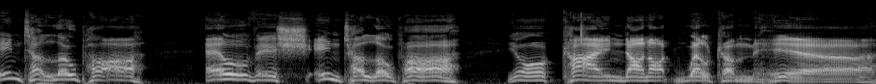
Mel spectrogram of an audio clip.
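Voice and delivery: angry spirit bellow, rasping, high, stretched out. Game master voicing a spirit that flares up at the players, shouting spirit. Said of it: "the spirit suddenly flares up and shouts at you".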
